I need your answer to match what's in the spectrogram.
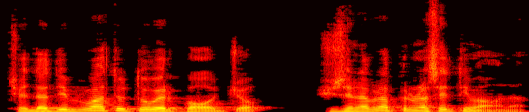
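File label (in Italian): "dibrua", dialettale crespinese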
